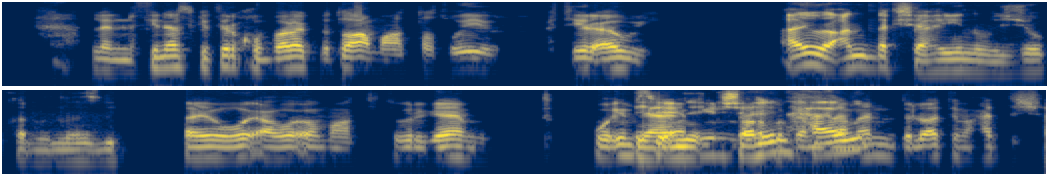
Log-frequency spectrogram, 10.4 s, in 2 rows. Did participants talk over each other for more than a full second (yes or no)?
yes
